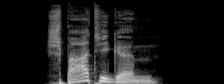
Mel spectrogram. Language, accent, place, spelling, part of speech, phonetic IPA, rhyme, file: German, Germany, Berlin, spatigem, adjective, [ˈʃpaːtɪɡəm], -aːtɪɡəm, De-spatigem.ogg
- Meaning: strong dative masculine/neuter singular of spatig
